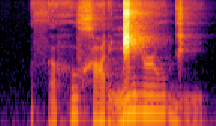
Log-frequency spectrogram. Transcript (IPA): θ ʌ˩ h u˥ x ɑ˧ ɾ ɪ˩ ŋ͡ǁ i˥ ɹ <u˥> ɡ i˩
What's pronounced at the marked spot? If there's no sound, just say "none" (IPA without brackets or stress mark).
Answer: u˥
